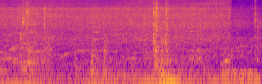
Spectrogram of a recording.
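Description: Chicken sizzles and fries steadily in a pan, with a few scraping stirs and light clinks from a utensil.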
